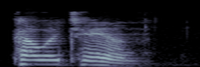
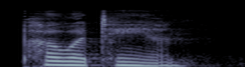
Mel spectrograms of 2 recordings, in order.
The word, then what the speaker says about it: Powhatan: Powhatan. – Powhatan.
